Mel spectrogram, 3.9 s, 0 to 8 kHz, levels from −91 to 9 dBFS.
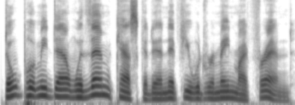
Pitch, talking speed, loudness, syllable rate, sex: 140 Hz, 200 wpm, -19 LUFS, 4.2 syllables/s, male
